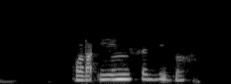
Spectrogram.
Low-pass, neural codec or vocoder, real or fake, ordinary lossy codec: 3.6 kHz; vocoder, 44.1 kHz, 128 mel bands, Pupu-Vocoder; fake; Opus, 16 kbps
